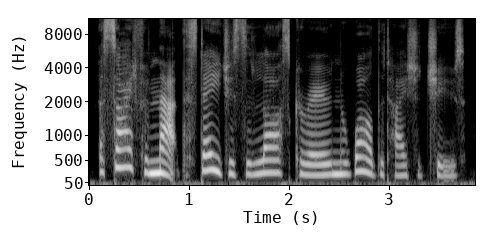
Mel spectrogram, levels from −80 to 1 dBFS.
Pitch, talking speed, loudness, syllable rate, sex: 240 Hz, 250 wpm, -19 LUFS, 5.9 syllables/s, female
